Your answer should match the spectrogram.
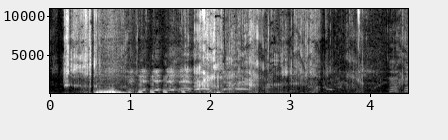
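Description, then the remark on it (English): Loud, close crunching of food, a burst of crisp bites and chewing right against the microphone, fading into softer scraping mouth noises. “I know that's going to be funnier at home because we're crunching in the into microphones.”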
